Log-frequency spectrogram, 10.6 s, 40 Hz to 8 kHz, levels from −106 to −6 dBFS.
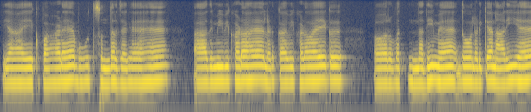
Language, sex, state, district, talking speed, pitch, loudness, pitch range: Marwari, female, Rajasthan, Churu, 140 wpm, 170 Hz, -14 LUFS, 165-175 Hz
